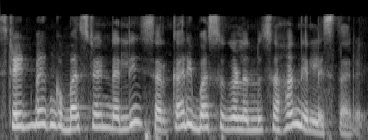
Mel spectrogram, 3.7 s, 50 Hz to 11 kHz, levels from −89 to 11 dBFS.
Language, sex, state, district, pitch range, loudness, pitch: Kannada, female, Karnataka, Dakshina Kannada, 240-290 Hz, -17 LUFS, 265 Hz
